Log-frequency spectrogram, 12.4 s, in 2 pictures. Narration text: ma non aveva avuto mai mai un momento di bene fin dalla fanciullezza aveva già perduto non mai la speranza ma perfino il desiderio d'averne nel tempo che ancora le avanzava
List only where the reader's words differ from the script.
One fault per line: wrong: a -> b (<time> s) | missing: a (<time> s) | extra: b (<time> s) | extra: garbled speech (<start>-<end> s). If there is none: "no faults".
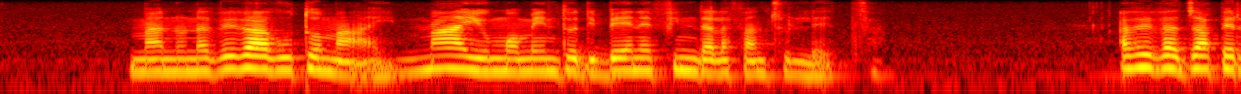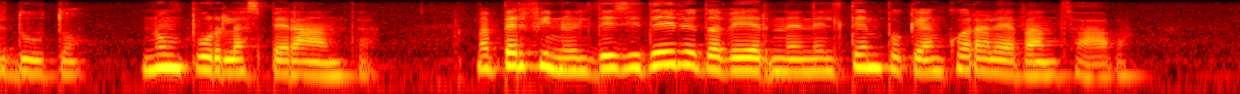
wrong: mai -> pur (7.1 s)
